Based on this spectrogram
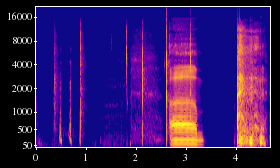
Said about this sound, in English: Six claps. That's all he gets.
